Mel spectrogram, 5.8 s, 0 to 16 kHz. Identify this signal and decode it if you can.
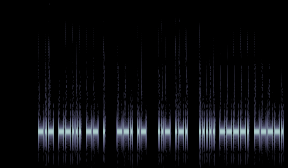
Morse code, heard as a keyed tone, about 36 wpm, 690 Hz. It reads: K7ME GA UR 599
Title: SOTA QSO Practice 35wpm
